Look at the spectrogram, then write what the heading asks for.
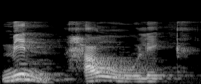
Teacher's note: Nomor 6 pada kata min haulik, ini izhar, ya. Jadi nun matinya itu dinyatakan, tidak boleh didengung di situ karena ada huruf izhar di depannya, ya, yakni huruf ha.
